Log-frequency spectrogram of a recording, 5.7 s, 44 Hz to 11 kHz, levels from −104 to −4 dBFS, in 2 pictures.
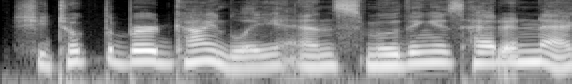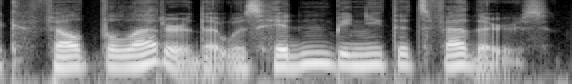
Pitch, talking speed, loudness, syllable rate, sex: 160 Hz, 210 wpm, -17 LUFS, 4.7 syllables/s, male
